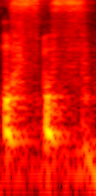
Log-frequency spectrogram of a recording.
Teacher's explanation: Is has a Z pronunciation, is rather than an S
